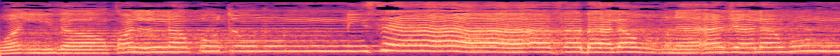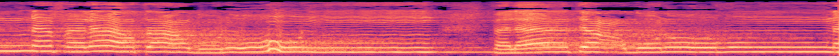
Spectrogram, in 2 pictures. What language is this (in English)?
Arabic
